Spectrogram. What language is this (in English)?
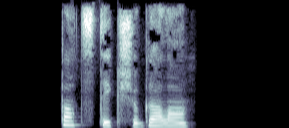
Latvian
